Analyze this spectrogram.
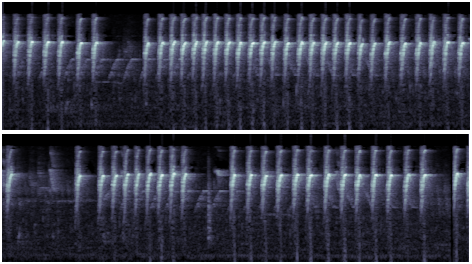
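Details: A female Brown-throated Sunbird gives long, dense runs of high, sharp chips, many per second, broken by brief pauses. The female is calling for a male, and nothing else is heard.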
